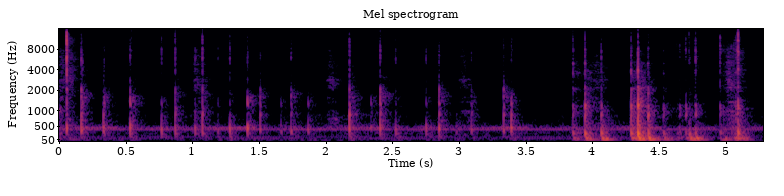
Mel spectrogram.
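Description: Fingernails tap and scratch the side and label of a full, medium plastic jar of smooth peanut butter with a blue plastic lid. There is a quick series of light, dry clicks over a faint steady hum. Near the end, louder, rougher scratching bursts take over.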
